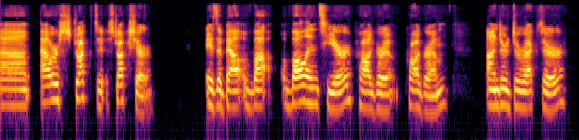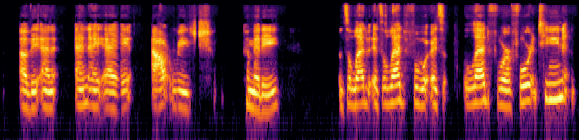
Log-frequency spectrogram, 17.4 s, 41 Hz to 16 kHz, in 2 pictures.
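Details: Woman with aphasia since December 2022 after a stroke from moyamoya disease at age 37, left side affected first; aphasia.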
